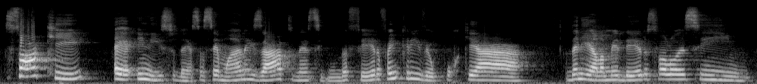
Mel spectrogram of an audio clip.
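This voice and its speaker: A woman's voice: mid-range voice, normal speed, a bit bright. A woman with a Brazilian Portuguese accent, a podcast guest animatedly telling a story with laughter, acting out the lines of the people in it. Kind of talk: casual storytelling chat. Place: podcast studio.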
